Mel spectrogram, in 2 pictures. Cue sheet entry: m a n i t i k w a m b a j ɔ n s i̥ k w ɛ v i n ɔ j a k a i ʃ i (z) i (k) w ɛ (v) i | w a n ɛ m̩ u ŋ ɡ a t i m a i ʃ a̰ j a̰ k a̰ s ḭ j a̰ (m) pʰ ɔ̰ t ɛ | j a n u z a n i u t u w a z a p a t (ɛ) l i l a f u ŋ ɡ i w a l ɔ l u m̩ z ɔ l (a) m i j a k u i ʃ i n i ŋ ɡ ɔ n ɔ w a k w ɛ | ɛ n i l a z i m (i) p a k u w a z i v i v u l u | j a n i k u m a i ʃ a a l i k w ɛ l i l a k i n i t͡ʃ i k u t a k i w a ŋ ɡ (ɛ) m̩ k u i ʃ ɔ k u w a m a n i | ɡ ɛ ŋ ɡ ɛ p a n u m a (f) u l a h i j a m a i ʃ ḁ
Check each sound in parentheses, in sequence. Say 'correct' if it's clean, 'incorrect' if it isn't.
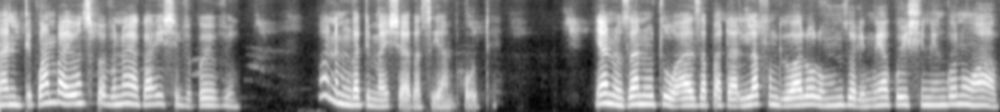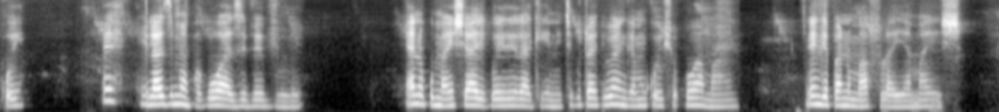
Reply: incorrect: v, correct, correct, correct, incorrect: a, incorrect: i, incorrect: a, correct, correct

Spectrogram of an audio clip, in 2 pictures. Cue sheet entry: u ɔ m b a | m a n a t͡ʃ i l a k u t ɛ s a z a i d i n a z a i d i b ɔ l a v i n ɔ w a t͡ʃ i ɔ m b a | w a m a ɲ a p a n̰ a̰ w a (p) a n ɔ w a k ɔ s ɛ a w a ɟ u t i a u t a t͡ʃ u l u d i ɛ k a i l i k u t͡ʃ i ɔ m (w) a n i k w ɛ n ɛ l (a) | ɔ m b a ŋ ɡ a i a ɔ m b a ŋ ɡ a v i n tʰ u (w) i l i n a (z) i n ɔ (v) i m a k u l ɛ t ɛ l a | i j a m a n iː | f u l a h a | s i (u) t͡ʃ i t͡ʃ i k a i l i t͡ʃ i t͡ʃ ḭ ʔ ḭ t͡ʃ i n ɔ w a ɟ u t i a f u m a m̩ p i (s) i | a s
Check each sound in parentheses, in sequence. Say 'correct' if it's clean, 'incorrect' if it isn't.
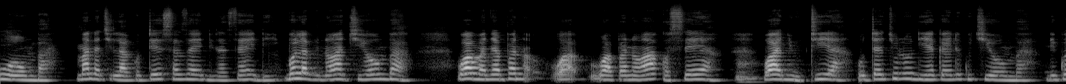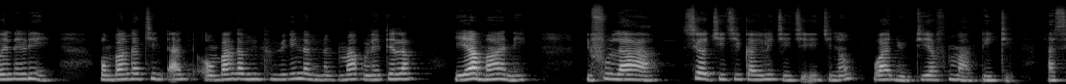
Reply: correct, incorrect: b, incorrect: i, incorrect: v, incorrect: v, correct, incorrect: ɔ, incorrect: t

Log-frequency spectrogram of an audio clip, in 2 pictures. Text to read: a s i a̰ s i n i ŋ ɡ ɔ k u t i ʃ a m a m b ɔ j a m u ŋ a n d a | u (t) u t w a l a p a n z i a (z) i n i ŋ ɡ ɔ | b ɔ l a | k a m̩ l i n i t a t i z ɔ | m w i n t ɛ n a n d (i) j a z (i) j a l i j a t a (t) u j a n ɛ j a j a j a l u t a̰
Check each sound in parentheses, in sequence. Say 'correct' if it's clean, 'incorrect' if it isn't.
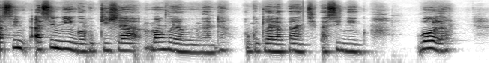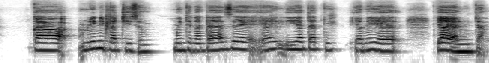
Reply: incorrect: k, incorrect: s, incorrect: a, incorrect: ɛ, correct

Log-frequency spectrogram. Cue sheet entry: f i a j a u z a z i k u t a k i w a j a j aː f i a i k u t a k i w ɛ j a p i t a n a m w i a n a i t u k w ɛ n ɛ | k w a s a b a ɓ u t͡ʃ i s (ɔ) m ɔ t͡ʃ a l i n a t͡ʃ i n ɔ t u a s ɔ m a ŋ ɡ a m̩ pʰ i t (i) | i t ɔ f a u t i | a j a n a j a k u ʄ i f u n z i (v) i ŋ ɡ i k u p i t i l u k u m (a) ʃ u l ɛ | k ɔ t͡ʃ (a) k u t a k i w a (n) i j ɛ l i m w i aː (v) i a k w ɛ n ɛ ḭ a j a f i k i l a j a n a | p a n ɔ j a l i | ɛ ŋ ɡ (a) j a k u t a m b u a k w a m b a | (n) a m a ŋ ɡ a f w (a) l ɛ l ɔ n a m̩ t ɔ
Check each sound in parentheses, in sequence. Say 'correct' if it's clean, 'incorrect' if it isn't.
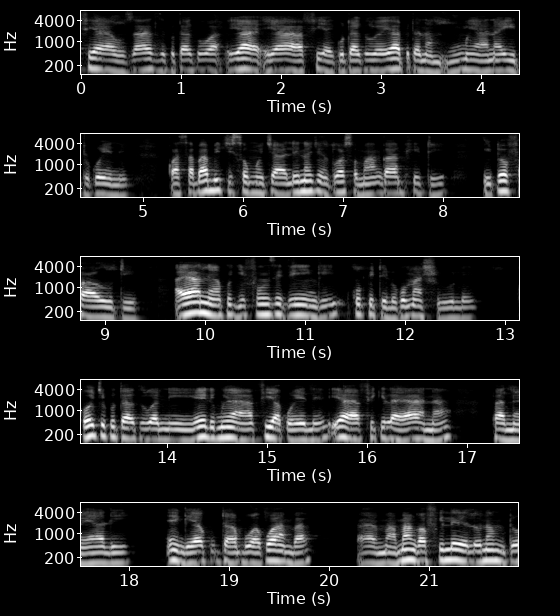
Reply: correct, correct, correct, correct, incorrect: i, correct, incorrect: f, incorrect: ɛ, incorrect: m, incorrect: i

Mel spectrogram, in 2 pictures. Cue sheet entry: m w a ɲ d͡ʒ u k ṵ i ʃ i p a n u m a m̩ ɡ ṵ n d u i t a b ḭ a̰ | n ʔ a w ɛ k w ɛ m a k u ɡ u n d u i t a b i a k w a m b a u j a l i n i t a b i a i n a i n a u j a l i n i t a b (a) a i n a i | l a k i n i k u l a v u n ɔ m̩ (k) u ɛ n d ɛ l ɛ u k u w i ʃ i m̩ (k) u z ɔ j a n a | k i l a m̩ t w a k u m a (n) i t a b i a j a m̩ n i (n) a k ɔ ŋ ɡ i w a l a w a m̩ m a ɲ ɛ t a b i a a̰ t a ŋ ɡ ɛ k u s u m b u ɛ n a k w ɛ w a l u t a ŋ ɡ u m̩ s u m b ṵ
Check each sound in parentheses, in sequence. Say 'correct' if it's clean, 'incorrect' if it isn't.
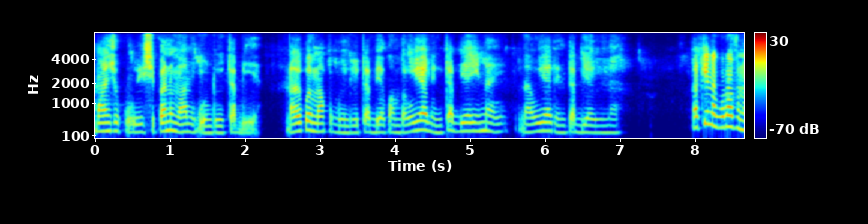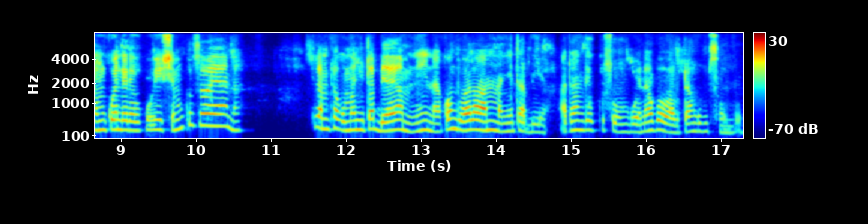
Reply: incorrect: i, correct, correct, incorrect: ɲ, correct

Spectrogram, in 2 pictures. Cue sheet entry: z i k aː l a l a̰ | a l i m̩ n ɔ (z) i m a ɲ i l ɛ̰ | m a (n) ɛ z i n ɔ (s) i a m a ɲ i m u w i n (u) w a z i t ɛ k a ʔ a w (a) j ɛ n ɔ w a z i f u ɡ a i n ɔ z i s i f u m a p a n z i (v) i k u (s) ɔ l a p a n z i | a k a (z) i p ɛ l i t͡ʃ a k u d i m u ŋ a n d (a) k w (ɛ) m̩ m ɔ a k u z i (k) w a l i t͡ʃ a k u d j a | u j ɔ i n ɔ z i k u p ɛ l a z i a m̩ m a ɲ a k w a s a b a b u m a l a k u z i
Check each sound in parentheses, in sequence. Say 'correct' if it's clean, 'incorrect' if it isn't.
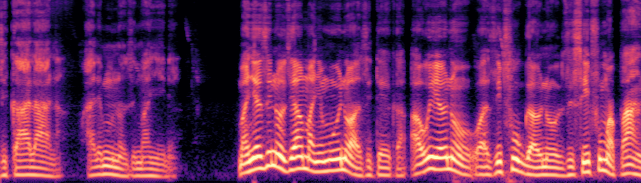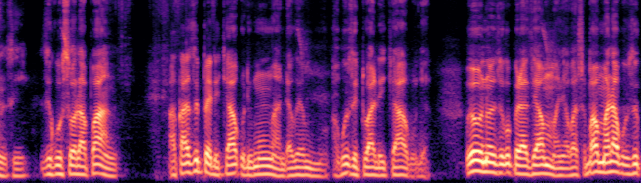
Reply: correct, incorrect: ɲ, incorrect: z, incorrect: ɔ, incorrect: i, incorrect: z, correct, correct, correct, correct, incorrect: t

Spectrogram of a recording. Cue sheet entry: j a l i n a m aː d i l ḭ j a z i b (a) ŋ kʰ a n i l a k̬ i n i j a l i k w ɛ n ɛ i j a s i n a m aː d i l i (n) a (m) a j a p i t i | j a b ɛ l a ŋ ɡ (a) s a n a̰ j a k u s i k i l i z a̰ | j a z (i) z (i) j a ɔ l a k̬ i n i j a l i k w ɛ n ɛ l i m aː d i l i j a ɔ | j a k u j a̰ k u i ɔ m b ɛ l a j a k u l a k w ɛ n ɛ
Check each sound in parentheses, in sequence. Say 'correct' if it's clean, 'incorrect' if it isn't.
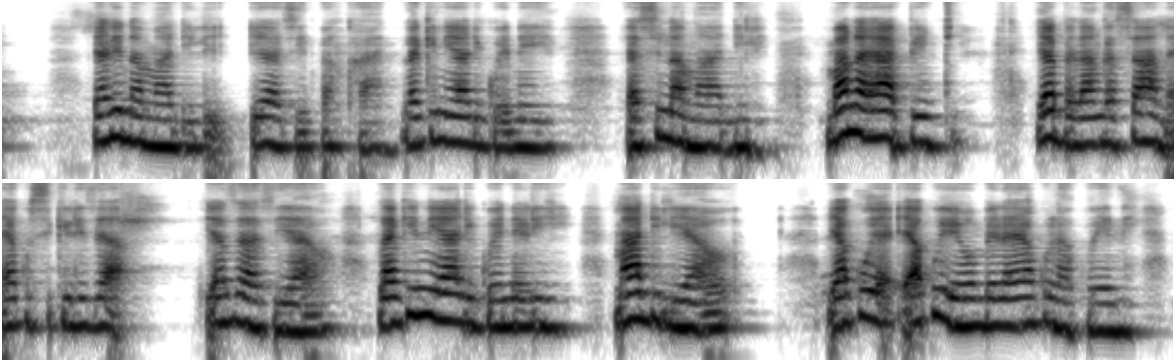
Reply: correct, incorrect: m, incorrect: n, correct, incorrect: a, correct

